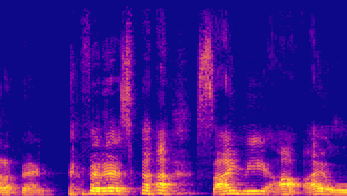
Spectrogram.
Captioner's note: laughs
